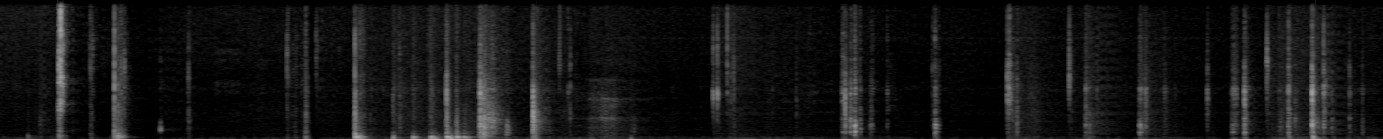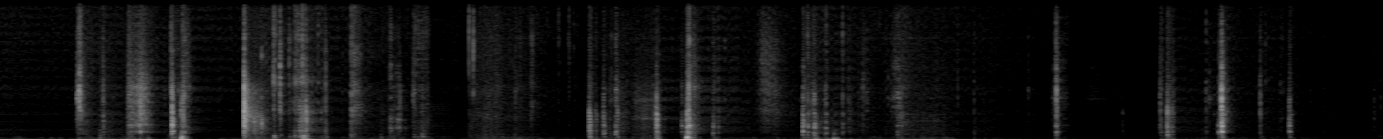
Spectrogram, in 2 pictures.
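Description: Irregular light clicks, taps and knocks of hand tools being handled at an electronics repair bench, with the loudest knocks about four seconds in.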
